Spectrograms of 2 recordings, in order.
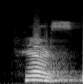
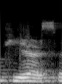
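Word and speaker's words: Peirce: پرس به تلفظ آمریکایی که تو فارسی به نظر من پرس یه ذره تلفظش ممکنه ثقیل باشه تلفظ فرانسویشو من معمولا استفاده کنم پیرس به تلفظ فرانسویش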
